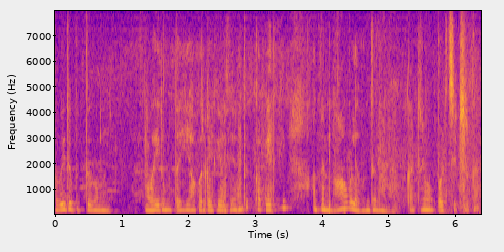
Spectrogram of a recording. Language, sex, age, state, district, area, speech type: Tamil, female, 30-45, Tamil Nadu, Kallakurichi, urban, spontaneous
